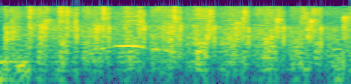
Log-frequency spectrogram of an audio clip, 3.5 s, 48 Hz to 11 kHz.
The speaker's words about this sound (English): And if you answer yes to this question, I want you to clap your hands. Question number 1. Does your chapter have a legislative chair?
